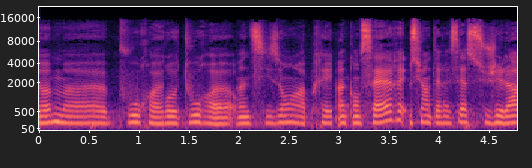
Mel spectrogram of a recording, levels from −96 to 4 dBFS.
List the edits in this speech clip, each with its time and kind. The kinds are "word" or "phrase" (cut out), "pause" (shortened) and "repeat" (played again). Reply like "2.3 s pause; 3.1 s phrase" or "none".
1.2 s word; 2.0 s phrase; 2.9 s word; 3.7 s phrase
